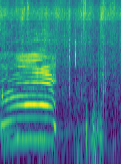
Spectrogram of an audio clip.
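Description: A dairy cow on a farm gives one loud, drawn-out moo lasting about a second, followed by quieter rustling and shuffling nearby.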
